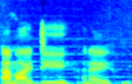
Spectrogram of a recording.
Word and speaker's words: Midna: Is her name Midna or Minda? Well, it's spelled M-I-D-N-A, Midna, Oh, but okay. usually when you pronounce it, you end up kind of not enunciating the D very much.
